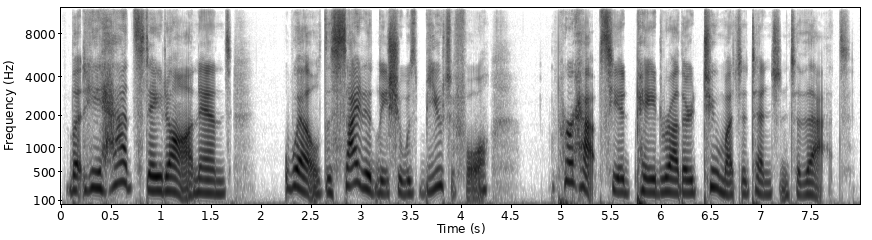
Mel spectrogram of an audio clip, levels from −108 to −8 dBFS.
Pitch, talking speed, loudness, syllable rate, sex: 205 Hz, 145 wpm, -20 LUFS, 4.6 syllables/s, female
